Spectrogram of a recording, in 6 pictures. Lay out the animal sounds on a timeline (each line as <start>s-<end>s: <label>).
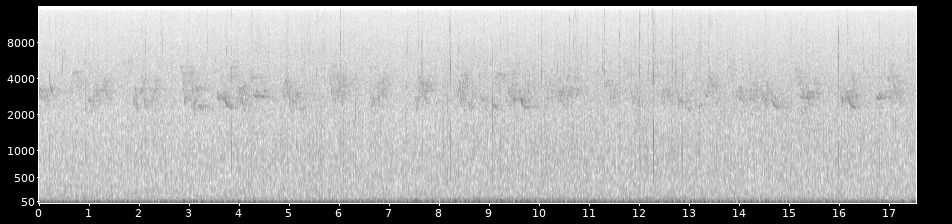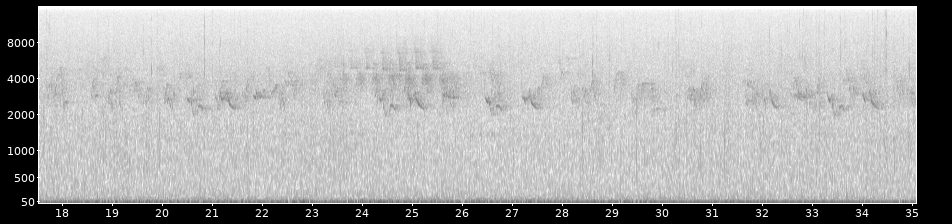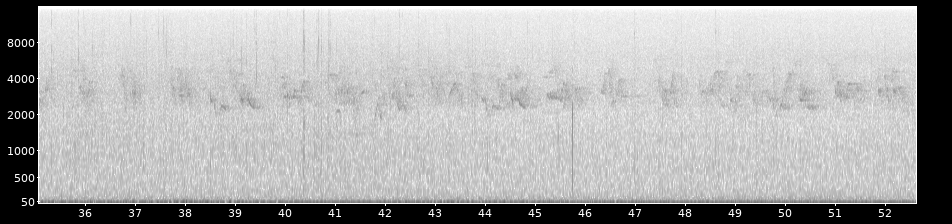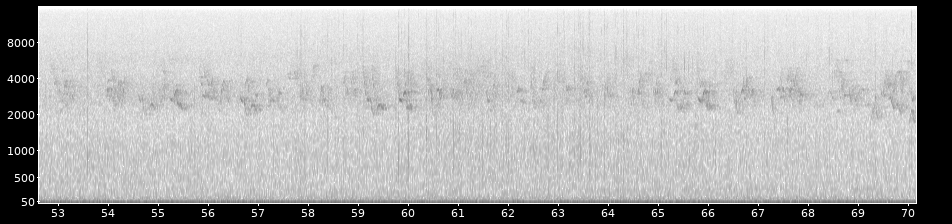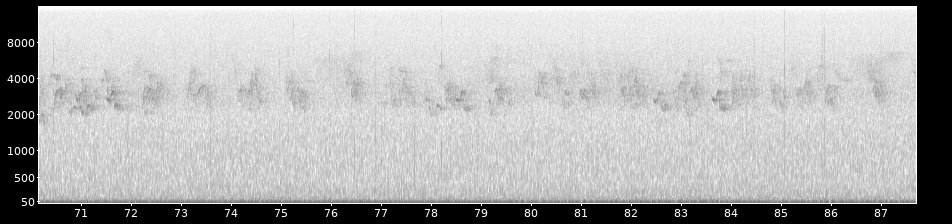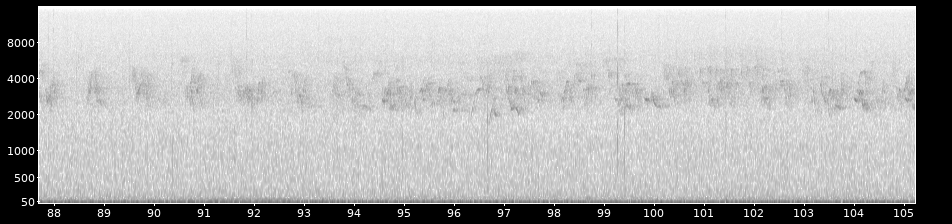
0.0s-105.2s: Red-eyed Vireo (Vireo olivaceus)
2.9s-5.4s: American Robin (Turdus migratorius)
8.6s-9.9s: American Robin (Turdus migratorius)
15.1s-17.1s: American Robin (Turdus migratorius)
20.4s-22.8s: American Robin (Turdus migratorius)
23.0s-26.1s: Ovenbird (Seiurus aurocapilla)
24.2s-26.0s: American Robin (Turdus migratorius)
26.3s-27.7s: American Robin (Turdus migratorius)
31.6s-35.1s: American Robin (Turdus migratorius)
38.5s-40.7s: American Robin (Turdus migratorius)
41.4s-42.7s: Rose-breasted Grosbeak (Pheucticus ludovicianus)
43.6s-45.7s: American Robin (Turdus migratorius)
49.6s-52.3s: American Robin (Turdus migratorius)
54.5s-57.6s: American Robin (Turdus migratorius)
59.1s-63.5s: American Robin (Turdus migratorius)
65.2s-67.8s: American Robin (Turdus migratorius)
68.3s-72.1s: Rose-breasted Grosbeak (Pheucticus ludovicianus)
69.3s-72.8s: American Robin (Turdus migratorius)
75.2s-76.7s: Black-throated Blue Warbler (Setophaga caerulescens)
77.0s-79.6s: American Robin (Turdus migratorius)
80.3s-82.1s: Ovenbird (Seiurus aurocapilla)
81.8s-84.6s: American Robin (Turdus migratorius)
85.8s-87.6s: Black-throated Blue Warbler (Setophaga caerulescens)
94.5s-95.9s: American Robin (Turdus migratorius)
94.9s-97.5s: Rose-breasted Grosbeak (Pheucticus ludovicianus)
95.9s-97.5s: Black-throated Blue Warbler (Setophaga caerulescens)
99.0s-100.8s: American Robin (Turdus migratorius)
100.2s-102.3s: Ovenbird (Seiurus aurocapilla)
103.1s-105.2s: American Robin (Turdus migratorius)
